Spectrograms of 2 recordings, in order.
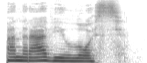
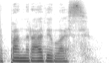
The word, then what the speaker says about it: понравилось: Und nach Vokalen wird aus ся si, also s Weichheitszeichen, s мягкий Panravilos. – Panravilos. – Ja. Dieses O wird aber eher wie A ausgesprochen. Ja, Panravilas.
